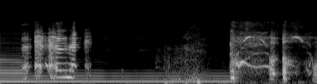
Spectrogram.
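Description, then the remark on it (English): A man choking on orange soda coughs in two harsh, throaty bursts, a short cluster followed after a pause by another round, with a steady low hum running underneath. “That was a real cough.”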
